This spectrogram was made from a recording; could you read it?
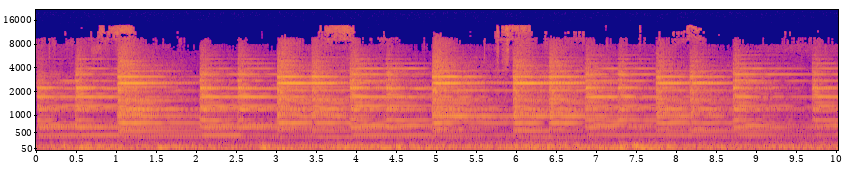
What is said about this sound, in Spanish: Y vamos a tener, por lo tanto, tormentas, el toque de campanas llamado Tente Nube.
